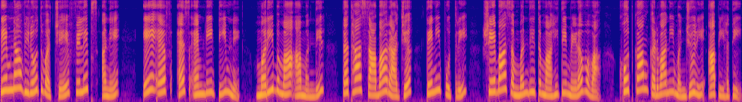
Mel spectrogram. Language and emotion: Gujarati, neutral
